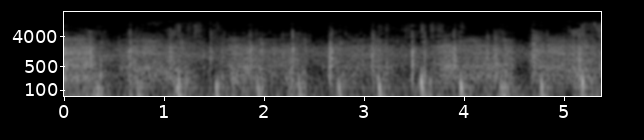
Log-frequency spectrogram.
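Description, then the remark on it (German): Steady footsteps of a person crunch along a gravel path in a field, a brisk walking rhythm of gritty, scraping steps, with no voices. “Ja, ich weiß nicht genau, ob es das Mikro auch aufnimmt, also meine Schritte. Ich bin jetzt hier im Moment auf so einem Schotterweg im Feld, wie gesagt.”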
